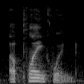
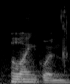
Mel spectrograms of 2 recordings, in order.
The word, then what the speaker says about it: palanquin: And they put him in a pelican, a palanquin, however you call that. How do you pronounce that? Palanquin.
